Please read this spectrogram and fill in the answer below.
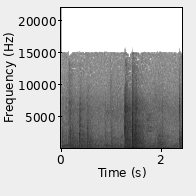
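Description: Karate sparring on a wooden floor with bare feet moving, and one sharp, sudden sound about a second and a quarter in as the fighters close.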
